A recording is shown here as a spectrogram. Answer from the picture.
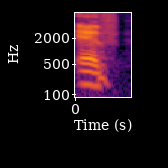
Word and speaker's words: Eevee: It's Eve. Ev. We So- added a couple of E's at the end, Yeah. but it's Ev. It's Eve. It's Eve. It's just spelled different. It's spelled with 4 E's.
